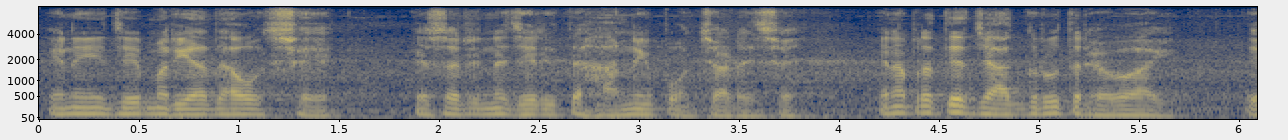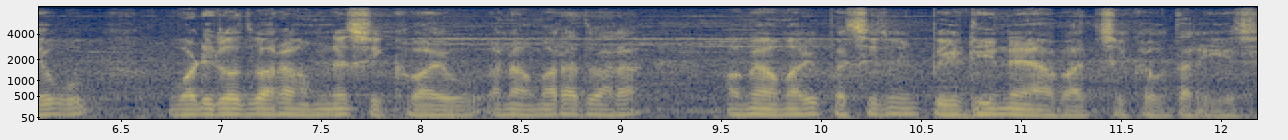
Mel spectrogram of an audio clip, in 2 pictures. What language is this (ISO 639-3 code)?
guj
